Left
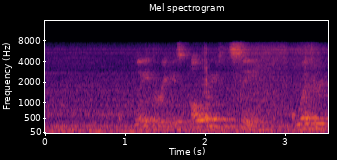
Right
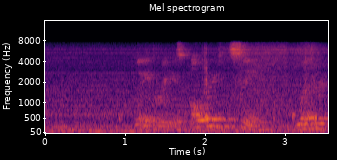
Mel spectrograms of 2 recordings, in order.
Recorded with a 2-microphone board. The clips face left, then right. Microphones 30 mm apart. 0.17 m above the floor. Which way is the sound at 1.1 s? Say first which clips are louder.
Even; 5° right (ahead or behind).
